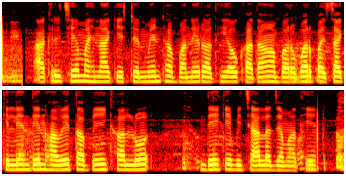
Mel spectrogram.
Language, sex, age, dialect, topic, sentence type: Chhattisgarhi, male, 18-24, Eastern, banking, statement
